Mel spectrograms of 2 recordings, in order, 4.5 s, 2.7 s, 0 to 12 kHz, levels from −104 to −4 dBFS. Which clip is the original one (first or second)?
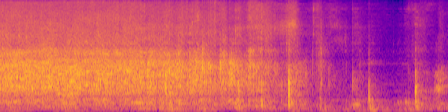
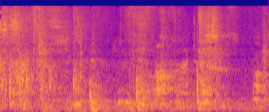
second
